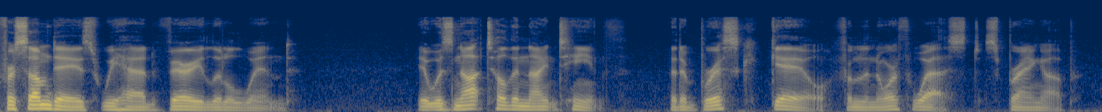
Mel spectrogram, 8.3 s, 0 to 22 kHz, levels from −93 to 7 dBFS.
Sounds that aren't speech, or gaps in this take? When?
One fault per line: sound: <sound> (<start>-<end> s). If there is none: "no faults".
no faults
